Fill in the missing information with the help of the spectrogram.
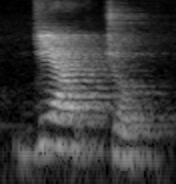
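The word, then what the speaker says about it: ghiaccio: ठीक है, जी आता ई जी, अब इसका भी शब्द बना के उच्चारण करेंगे, जी आता ई आ डबल ची ई ओ, ग्याचो, गियाचो।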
